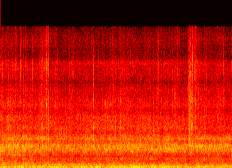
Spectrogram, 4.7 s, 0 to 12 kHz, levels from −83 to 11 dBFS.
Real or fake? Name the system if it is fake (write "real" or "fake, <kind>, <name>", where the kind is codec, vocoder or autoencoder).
fake, codec, HILCodec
